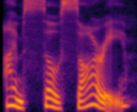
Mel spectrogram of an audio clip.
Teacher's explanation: the voice drops, soft and sincere.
